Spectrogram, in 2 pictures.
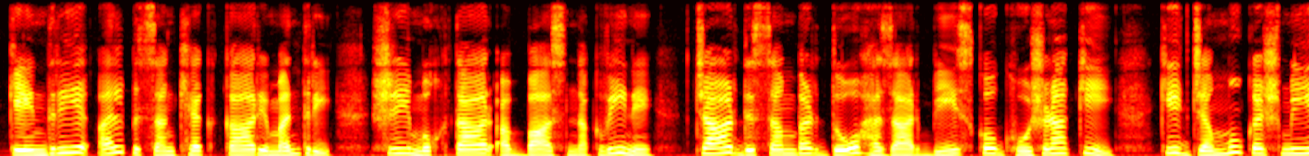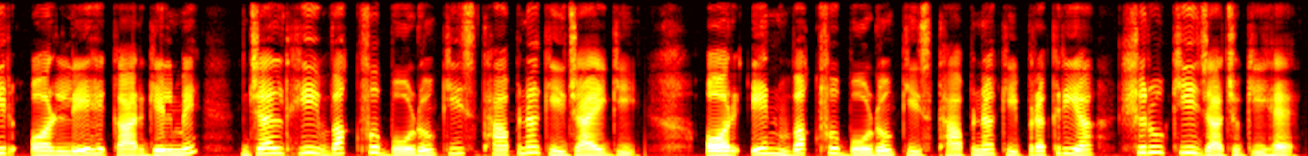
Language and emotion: Hindi, neutral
